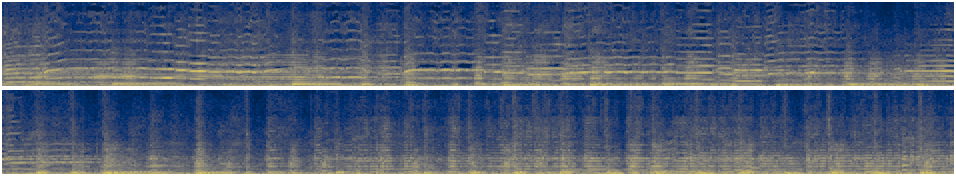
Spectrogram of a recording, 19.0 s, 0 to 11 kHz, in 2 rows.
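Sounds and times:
accordion: 0:00.0 - 0:19.0
strummed guitar: 0:00.0 - 0:19.0
violin melody: 0:00.0 - 0:19.0.

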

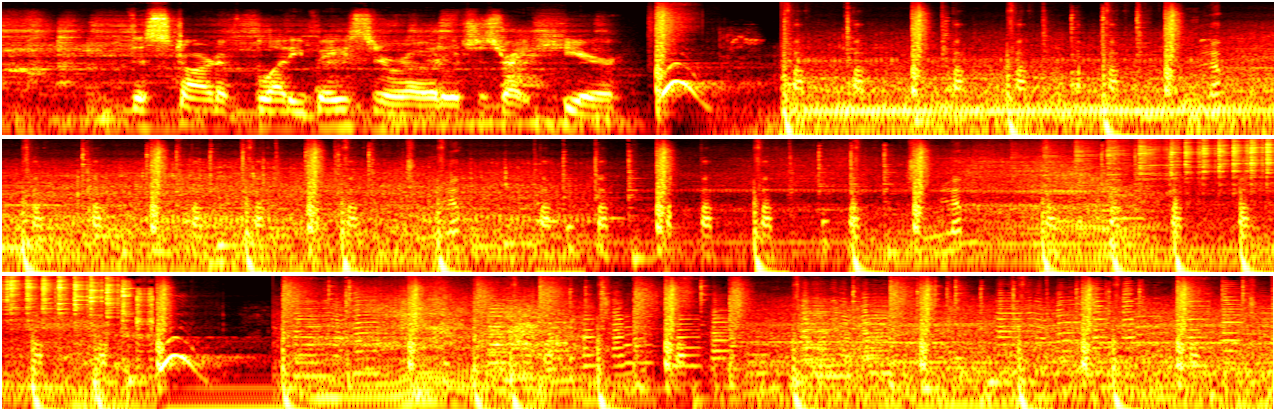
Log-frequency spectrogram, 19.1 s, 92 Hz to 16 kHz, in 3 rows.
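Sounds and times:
electronic beat percussion: 0:03.2 - 0:19.0
deep sliding bass notes: 0:03.3 - 0:19.0.

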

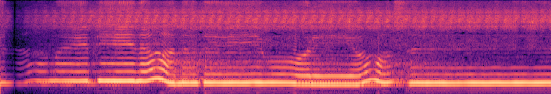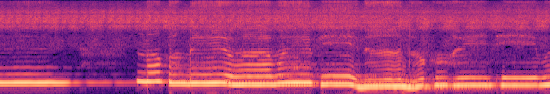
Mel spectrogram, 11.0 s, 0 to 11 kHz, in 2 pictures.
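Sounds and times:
person chanting: 0:00.0 - 0:11.0.

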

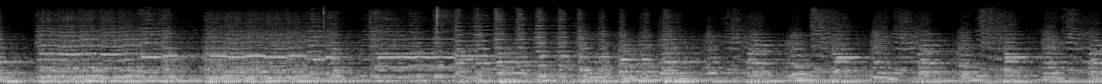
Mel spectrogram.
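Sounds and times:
bowed strings: 0:00.0 - 0:11.0
orchestra playing classical music: 0:00.0 - 0:11.0.

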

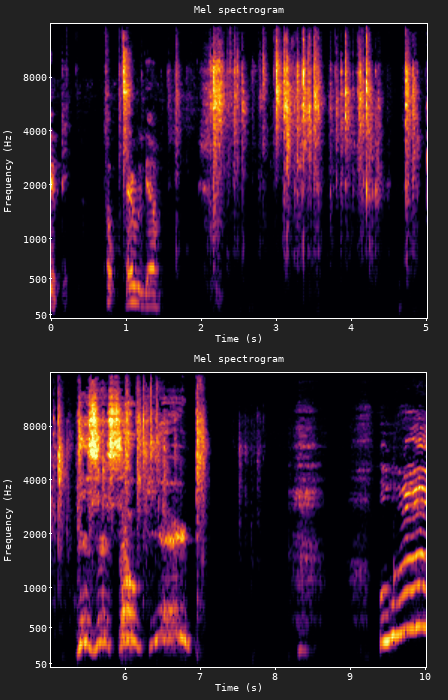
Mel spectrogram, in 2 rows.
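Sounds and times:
wrapping crinkling and rustling: 0:00.7 - 0:07.9.

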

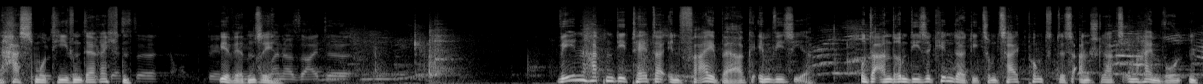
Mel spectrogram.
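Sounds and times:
faint child's voice: 0:03.6 - 0:04.6, 0:08.1 - 0:08.7, 0:10.9 - 0:12.0.

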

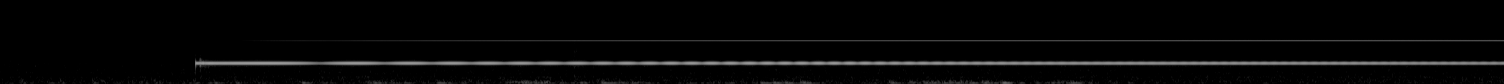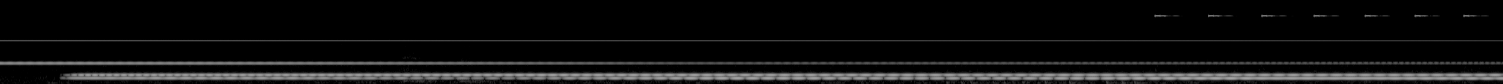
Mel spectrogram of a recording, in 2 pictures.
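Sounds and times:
faint higher tone: 0:02.0 - 0:30.0
high steady sine tone: 0:02.0 - 0:30.0
lower steady tones: 0:15.5 - 0:30.0.

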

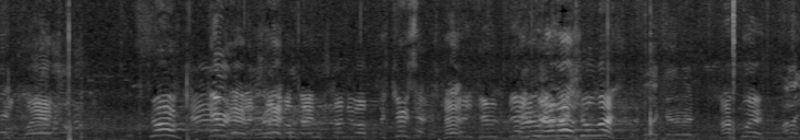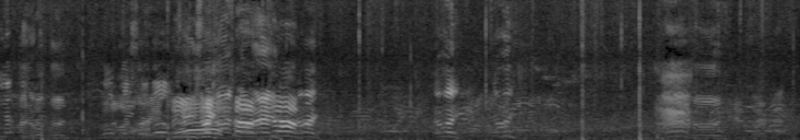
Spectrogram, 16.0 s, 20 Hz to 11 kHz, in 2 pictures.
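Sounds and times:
footballers shouting: 0:00.0 - 0:16.0
football being kicked: 0:13.7 - 0:14.7.

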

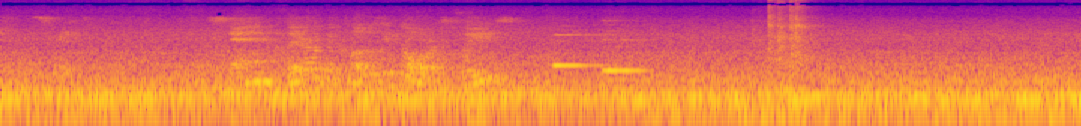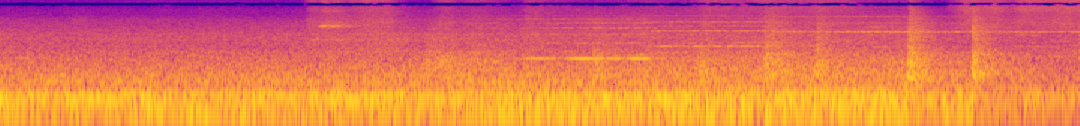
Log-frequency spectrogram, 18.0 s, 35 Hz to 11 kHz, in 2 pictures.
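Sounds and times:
subway train rumble: 0:00.0 - 0:18.0.

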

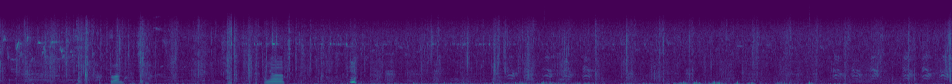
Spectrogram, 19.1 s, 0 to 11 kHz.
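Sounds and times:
footsteps on dirt and rock trail: 0:00.0 - 0:19.0.

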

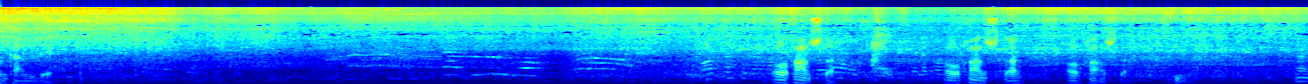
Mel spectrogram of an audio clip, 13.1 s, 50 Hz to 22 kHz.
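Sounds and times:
water spraying from hose: 0:00.0 - 0:13.0.

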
